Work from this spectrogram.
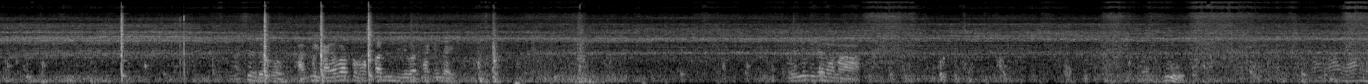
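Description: Whole garam masala spices hiss and crackle as they hit hot oil in a pressure cooker, a steady sizzle with a voice talking over it.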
